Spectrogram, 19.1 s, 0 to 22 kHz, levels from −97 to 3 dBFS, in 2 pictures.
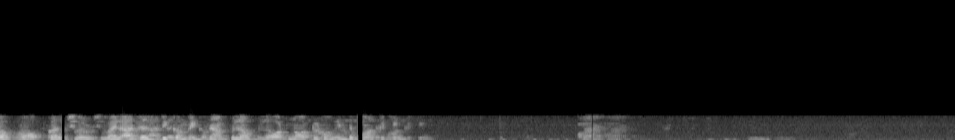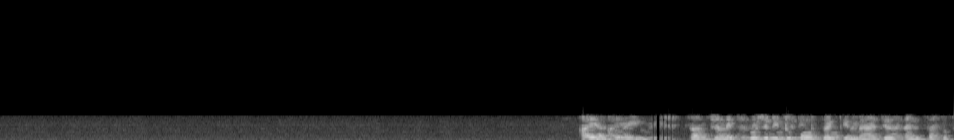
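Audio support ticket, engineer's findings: Speech shadowed throughout by a quieter, thinner repeat roughly 0.3 s behind, at about 11 dB down. Echo with no canceller: far-end loudspeaker leaks into its microphone, returned uncancelled.

Hard-edged dropouts at 0.62 s (40 ms), 3.58 s (60 ms), 5.92 s (20 ms), plus scattered holes 16.08–16.28 s, longest 40 ms. Packet loss filled with silence; gaps fit 20 ms packets. Band-limited G.711 telephone sound audible beneath.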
